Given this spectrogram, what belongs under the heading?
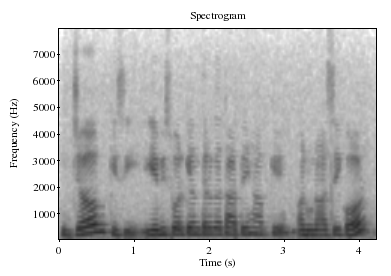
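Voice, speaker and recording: Woman teacher, very slow and deliberate, slightly dull lo-fi recording. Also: a little high. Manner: slow, deliberate explanation, drawing out example sounds. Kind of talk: Hindi grammar lesson.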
